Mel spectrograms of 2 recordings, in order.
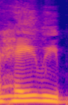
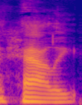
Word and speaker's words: Halle: I don't know how you pronounce Halle or Haley. She's the second part of the singing group, Chloe and Halle. – So it's Halle. – Yeah, Halle. It is.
